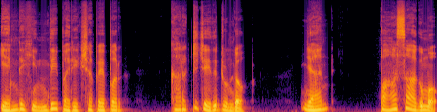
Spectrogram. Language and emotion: Malayalam, fearful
